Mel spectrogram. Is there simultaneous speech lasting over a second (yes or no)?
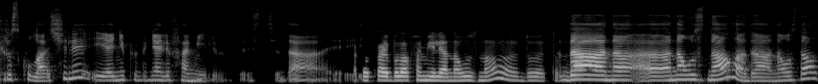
no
